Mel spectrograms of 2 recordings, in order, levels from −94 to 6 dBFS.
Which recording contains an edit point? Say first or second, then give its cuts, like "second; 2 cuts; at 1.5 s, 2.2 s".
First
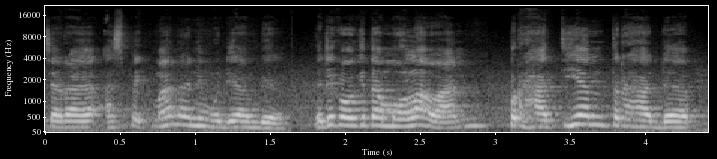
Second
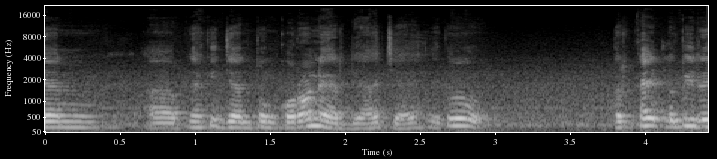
first; 2 cuts; at 1.7 s, 2.9 s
